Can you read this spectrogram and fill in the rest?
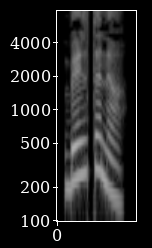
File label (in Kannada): "ಬಲ್ಲತನ", Kannada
